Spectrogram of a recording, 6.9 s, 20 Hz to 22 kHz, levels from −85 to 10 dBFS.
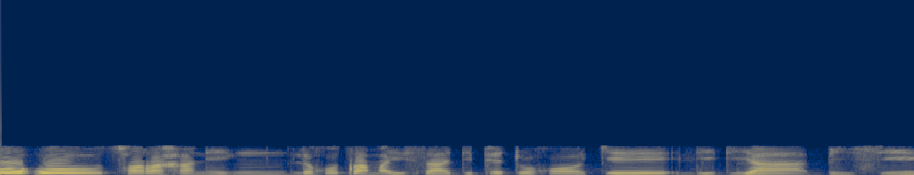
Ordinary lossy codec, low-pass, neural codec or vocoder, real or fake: AAC, 32 kbps; 3.6 kHz; none; real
